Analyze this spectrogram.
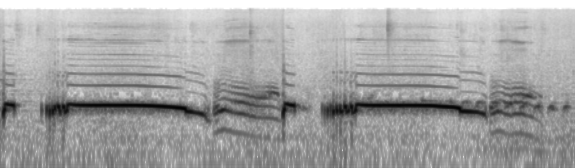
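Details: Puter pelung dove, a cage bird famous in Java, Indonesia, delivering its soft song: two long drawn-out hollow coos, each dropping at the end into a quavering, rolling gurgle, with a brief clipped note between.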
